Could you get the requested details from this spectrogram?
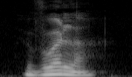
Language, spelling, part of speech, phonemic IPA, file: French, voila, verb, /vwa.la/, Fr-voila.ogg
- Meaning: third-person singular past historic of voiler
